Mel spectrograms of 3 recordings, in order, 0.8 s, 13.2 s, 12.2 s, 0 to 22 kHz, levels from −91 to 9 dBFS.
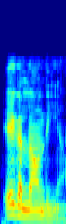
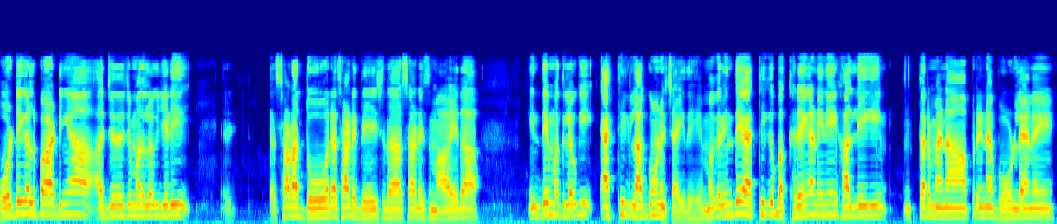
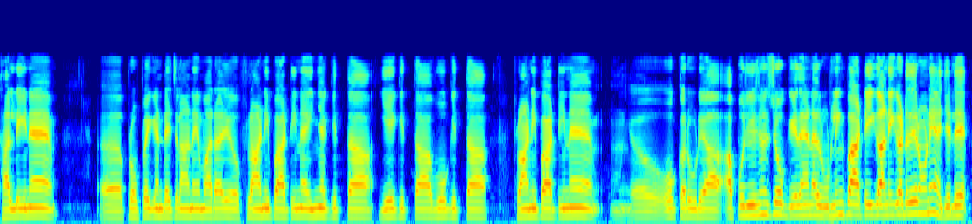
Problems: none marked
